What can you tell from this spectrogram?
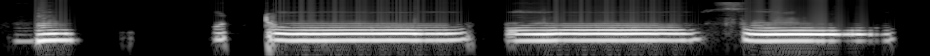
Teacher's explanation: वाव साकिन आ जाए तो फिर यहाँ पर वाव मद्दा होगा, यानी दो हरकत जितना इस मद को हम खींचेंगे। बा पेश वाव बू टू ऊ फू, इस तरीके से पढ़ते हैं।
